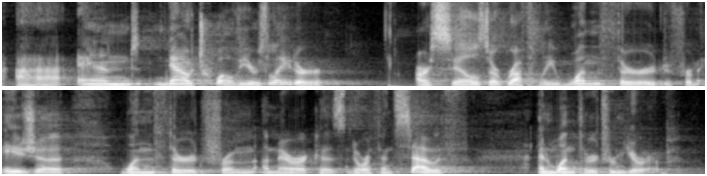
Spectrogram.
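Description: The pace is fairly slow. Pitch variation is ordinary. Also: man. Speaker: keynote speaker. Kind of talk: keynote speech. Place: hall. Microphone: podium.

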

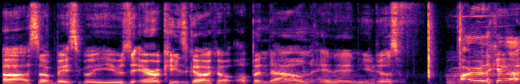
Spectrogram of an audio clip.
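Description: A man's lively intonation at a moderate pace. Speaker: gaming channel host. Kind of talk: gameplay commentary. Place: home room.

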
